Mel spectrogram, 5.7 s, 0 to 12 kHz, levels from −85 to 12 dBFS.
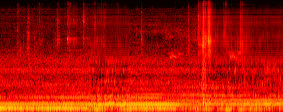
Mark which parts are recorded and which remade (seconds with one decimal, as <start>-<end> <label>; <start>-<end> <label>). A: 0.0-1.8 recorded; 1.8-2.6 remade; 2.6-4.0 recorded; 4.0-5.7 remade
